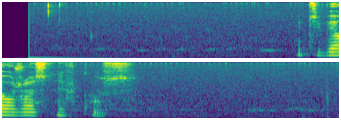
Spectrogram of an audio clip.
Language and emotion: Russian, sad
